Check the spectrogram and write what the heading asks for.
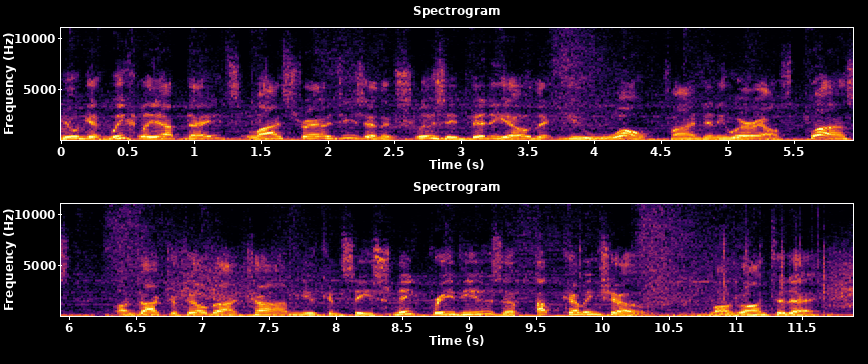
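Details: Adult male announcer; ordinary speech.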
